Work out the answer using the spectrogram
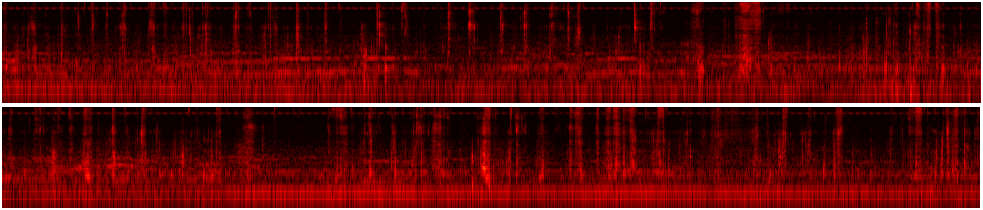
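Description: Close-miked eating sounds: a man biting and chewing curried mutton nalli (mutton shank on the bone), many short wet clicks and smacks of the mouth, over a steady low hum.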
